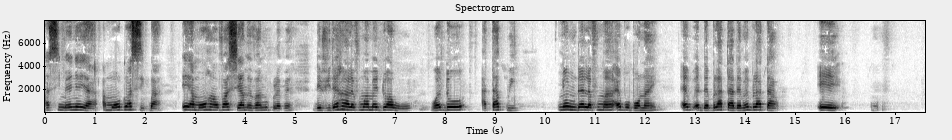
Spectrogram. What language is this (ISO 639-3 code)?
ewe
